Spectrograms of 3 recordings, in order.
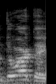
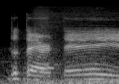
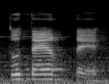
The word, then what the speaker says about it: Duterte: Duterte. There's, like, a rolling of an R in there somewhere that I can't do.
